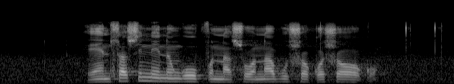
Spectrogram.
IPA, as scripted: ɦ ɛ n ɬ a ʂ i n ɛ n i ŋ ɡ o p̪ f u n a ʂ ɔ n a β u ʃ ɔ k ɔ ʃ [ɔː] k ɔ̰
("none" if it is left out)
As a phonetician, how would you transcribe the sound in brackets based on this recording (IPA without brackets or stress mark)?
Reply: ɔː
